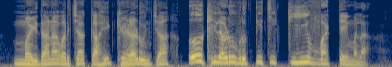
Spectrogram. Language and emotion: Marathi, disgusted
